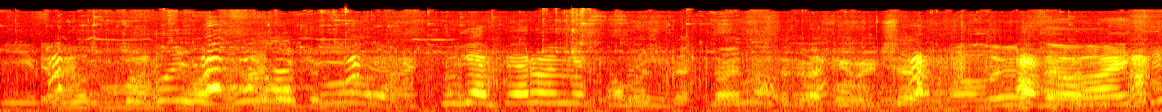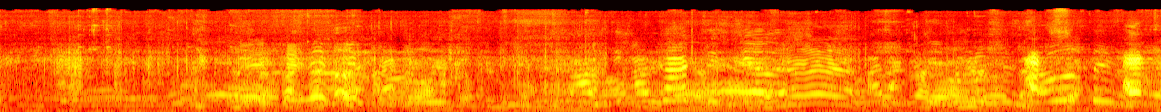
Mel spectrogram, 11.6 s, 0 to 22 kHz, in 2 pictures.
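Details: Siberian Husky, Nizhny Novgorod, 3 February 2017, producing a run of warbling whines, yelps and wavering vocal phrases that swoop up and down, mixed with continuous human chatter nearby.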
